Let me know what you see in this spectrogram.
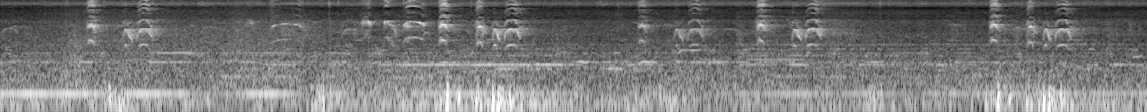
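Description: Birds giving short, repeated squawking calls over a steady low hum, with two brief low rumbles, one in the middle and one near the end.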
